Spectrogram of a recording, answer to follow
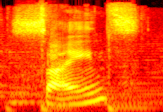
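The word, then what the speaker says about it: science: Saint, गंध, और साइंस, विज्ञान, इसमें सी साइलेंट है।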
